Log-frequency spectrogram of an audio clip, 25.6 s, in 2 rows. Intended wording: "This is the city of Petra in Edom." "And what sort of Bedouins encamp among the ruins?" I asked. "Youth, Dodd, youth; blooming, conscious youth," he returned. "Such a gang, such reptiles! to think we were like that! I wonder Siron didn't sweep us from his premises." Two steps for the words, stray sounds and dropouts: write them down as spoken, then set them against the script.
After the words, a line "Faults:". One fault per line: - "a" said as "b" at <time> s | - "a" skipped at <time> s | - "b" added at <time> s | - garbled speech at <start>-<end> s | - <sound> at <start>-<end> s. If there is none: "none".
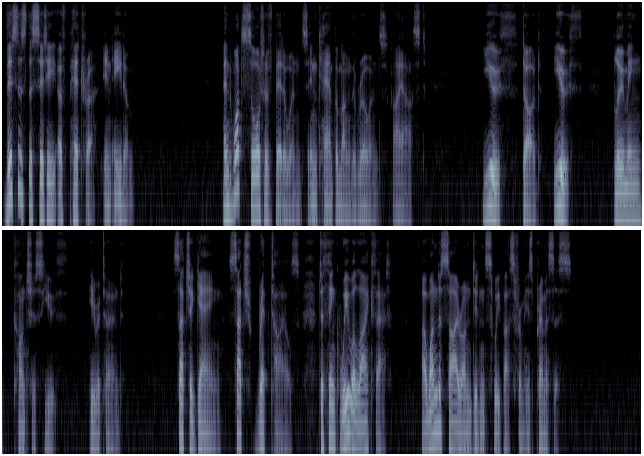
"This is the city of Petra in Edom." "And what sort of Bedouins encamp among the ruins?" I asked. "Youth, Dodd, youth; blooming, conscious youth," he returned. "Such a gang, such reptiles! to think we were like that! I wonder Siron didn't sweep us from his premises."
Faults:
none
